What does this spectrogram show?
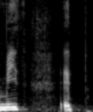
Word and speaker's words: Meade: decirle a la gente: no se asuste por mi apellido, porque aunque se escribe Meade, se pronuncia Mid, que eso es lo que dicen algunos de los anuncios.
